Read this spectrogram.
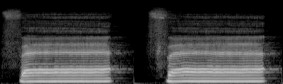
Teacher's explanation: ফায়ের মাখরাজ হলো নিচের ঠোঁটের প্যাড সামনের উপরের দুই দাঁতের আগার সঙ্গে লাগিয়ে উচ্চারিত হয়।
